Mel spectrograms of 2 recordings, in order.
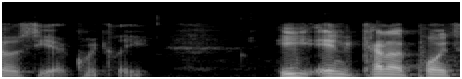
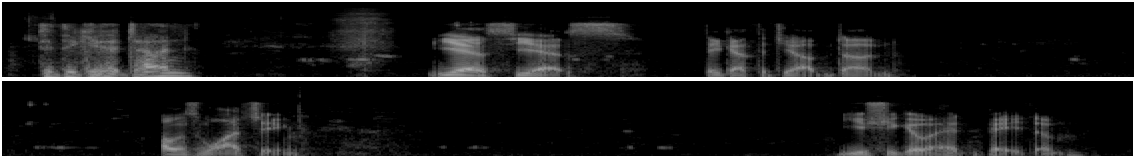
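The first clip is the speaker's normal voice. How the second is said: terrifying, scary voice, somewhat quieter; 3 semitones lower, 7 dB quieter than usual. Voicing a new character at a booth: terrifying voice. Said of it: "That was a terrifying voice switch".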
